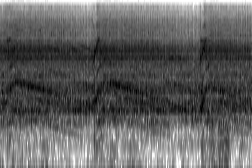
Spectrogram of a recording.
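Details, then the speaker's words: RC car whose ESC kept blinking red and cutting throttle after a few seconds, now after the fix: motor whine rises and falls driving forward and reverse over gear rasp, no cutting out, first time it kept running; normal running. "so that's the first time it continued running this is the first time it continued running"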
